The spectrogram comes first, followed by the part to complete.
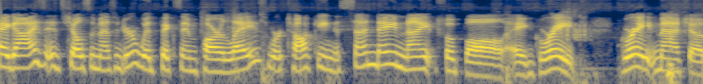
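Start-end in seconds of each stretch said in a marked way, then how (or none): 5.1-7.0 dry sarcastic tone. Introducing a football matchup to viewers: sarcastic. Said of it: "if you can hear the sarcasm in my voice".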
